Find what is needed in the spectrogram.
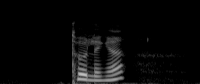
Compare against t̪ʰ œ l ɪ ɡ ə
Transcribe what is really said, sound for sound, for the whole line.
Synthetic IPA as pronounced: t̪ʰ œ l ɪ ŋ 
